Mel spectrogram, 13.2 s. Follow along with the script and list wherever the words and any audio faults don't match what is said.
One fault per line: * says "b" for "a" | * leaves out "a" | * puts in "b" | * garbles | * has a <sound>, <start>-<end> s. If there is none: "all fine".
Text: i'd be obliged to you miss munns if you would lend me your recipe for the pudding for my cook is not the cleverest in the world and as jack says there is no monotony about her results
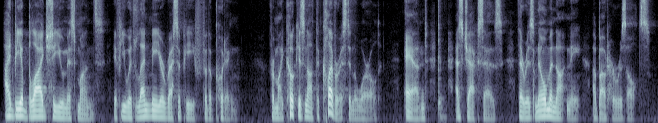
* has a thud, 8.7-8.9 s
